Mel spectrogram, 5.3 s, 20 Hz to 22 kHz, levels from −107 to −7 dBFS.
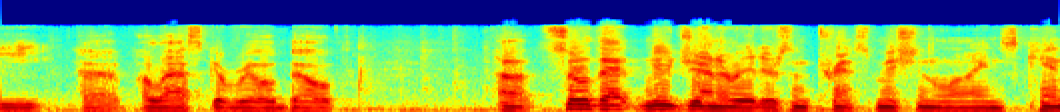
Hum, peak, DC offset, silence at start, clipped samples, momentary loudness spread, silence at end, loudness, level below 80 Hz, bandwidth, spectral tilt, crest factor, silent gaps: none; 0 dBFS; under 0.1%; 0 s; under 0.1%; 14 LU; 0 s; -11 LUFS; -34 dBFS; 8.6 kHz; -5.5 dB/octave; 10 dB; none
